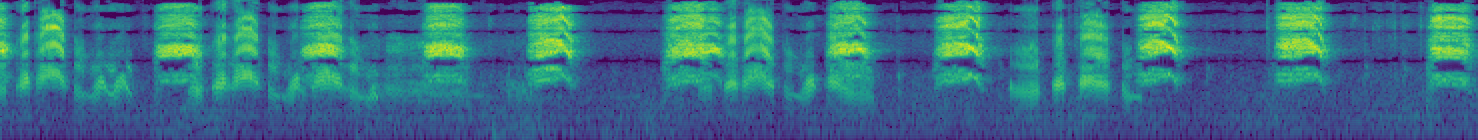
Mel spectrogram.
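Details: Pet female ringneck parakeet asking for bread, saying "roti dedo"; rough, reedy speech-like syllables repeat in regular bursts, roughly one per second, separated by clear silences, with a low hum in the background.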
